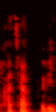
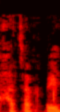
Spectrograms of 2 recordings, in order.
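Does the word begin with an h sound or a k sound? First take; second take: k sound; h sound. First: The word begins with a k sound. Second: The word begins with an h sound. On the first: The speaker calls it wrong. "K を見た人 カチャプリって言っちゃう人も" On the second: The speaker calls it right. "読みは多分ハチャプリなんだよ"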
